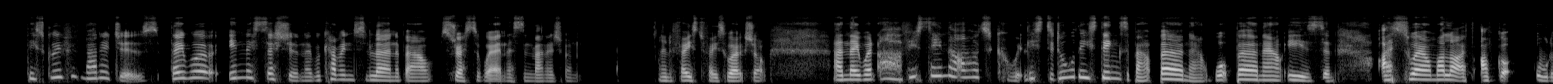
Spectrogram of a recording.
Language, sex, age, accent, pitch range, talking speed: English, female, 30-49, British, 200-295 Hz, 195 wpm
